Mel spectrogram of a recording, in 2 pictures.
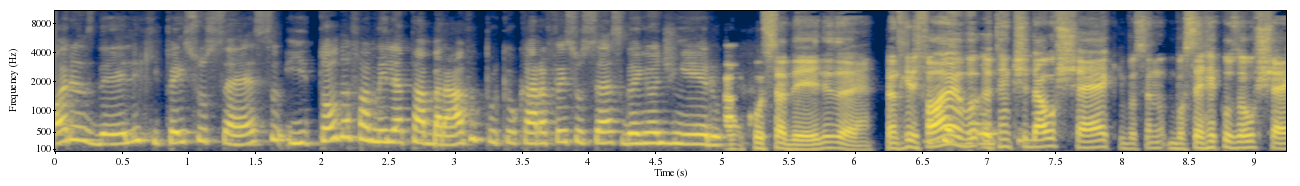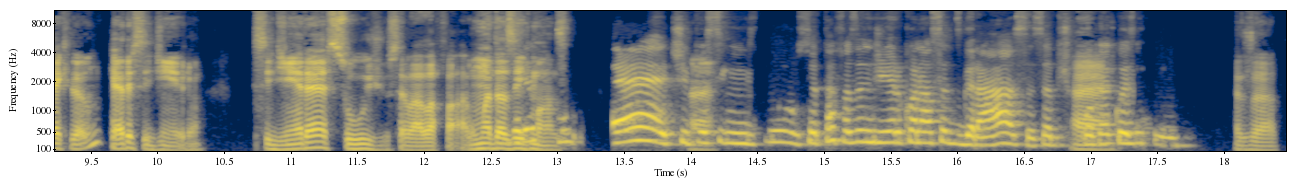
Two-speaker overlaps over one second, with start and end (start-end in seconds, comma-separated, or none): none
